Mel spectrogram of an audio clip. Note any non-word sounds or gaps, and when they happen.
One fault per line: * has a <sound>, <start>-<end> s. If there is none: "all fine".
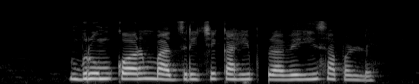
* has a dropout, 2.6-2.7 s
